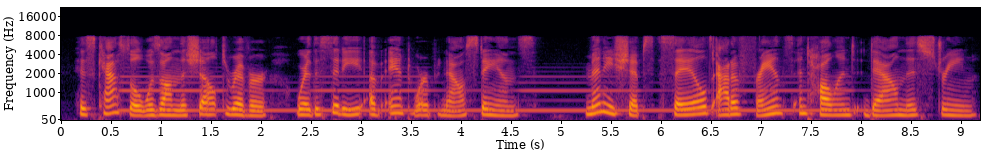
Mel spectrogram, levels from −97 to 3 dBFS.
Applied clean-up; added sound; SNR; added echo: none; Wind instrument, woodwind instrument; 15 dB; none.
